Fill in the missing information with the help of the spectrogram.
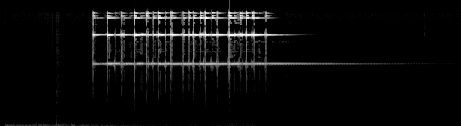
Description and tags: Bell, ringing, ring
ring, ringing, Bell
